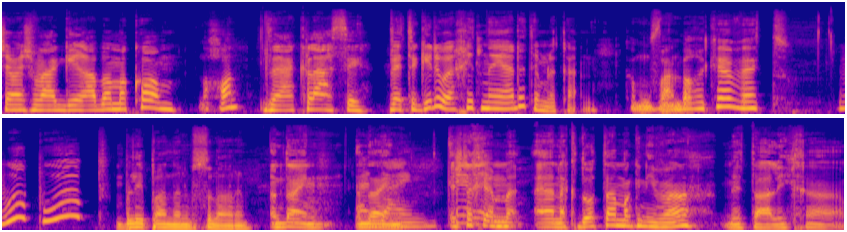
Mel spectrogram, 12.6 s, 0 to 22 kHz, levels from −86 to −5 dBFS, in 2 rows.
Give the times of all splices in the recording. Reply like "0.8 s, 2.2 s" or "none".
1.8 s, 8.2 s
